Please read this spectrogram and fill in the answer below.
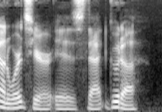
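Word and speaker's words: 蔵: But the play on words here is that gura, it's actually pronounced kura on its own, and this kura phonetically refers to Kuranosuke, the hero of the story.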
